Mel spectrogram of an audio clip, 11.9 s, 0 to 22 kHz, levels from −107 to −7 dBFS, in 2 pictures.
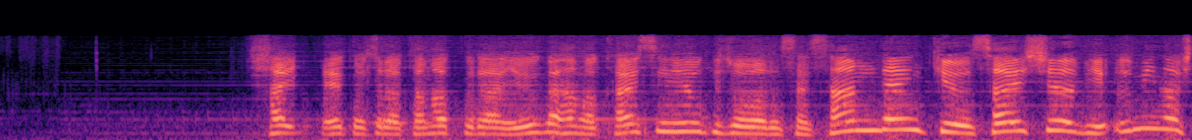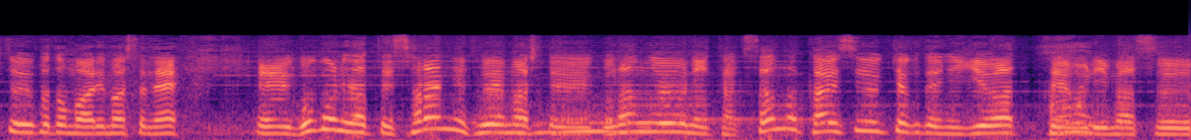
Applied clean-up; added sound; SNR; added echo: neural separator model SepFormer DNS4.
